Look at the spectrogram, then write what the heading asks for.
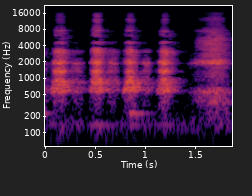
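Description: A person imitates a panting dog, rapid huffing breaths in a steady rhythm, four quick close puffs then a longer exhale.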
